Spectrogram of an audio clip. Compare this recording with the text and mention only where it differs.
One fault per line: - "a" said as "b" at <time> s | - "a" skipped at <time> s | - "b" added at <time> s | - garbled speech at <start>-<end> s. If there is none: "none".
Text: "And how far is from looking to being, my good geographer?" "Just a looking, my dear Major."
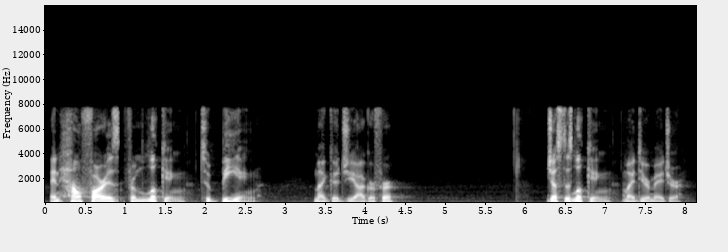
none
